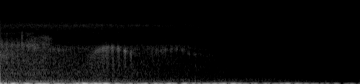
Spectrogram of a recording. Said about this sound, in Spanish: Cuentan que hace unos años se escuchaba mucha más vida en el campo. El croar de las ranas, el zumbido de los insectos o el estrídulo de las cigarras.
